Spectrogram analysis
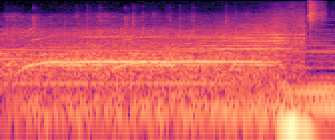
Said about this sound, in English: Number five. Ladies and gentlemen, how about another round of applause?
